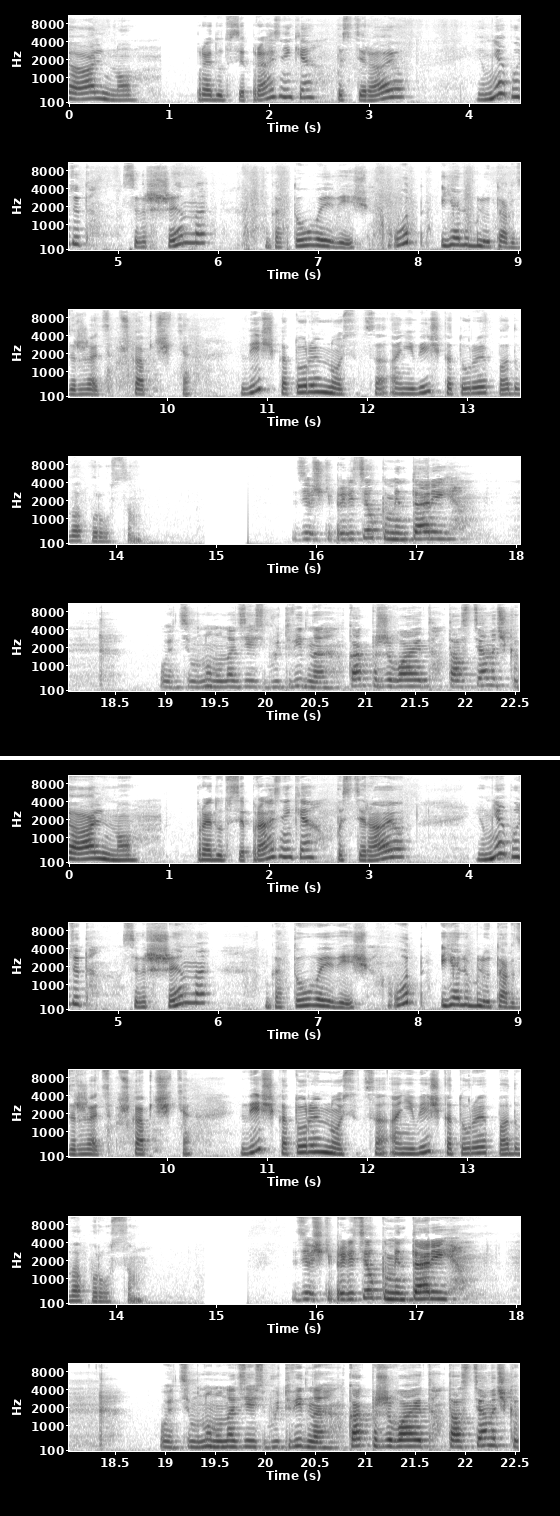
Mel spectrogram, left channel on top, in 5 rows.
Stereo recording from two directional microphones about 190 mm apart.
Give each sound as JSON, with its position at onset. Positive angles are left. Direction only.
{"t": 0.0, "sound": "a sound", "side_deg": 0}
{"t": 1.3, "sound": "speech", "side_deg": -40}
{"t": 2.1, "sound": "speech", "side_deg": 5}
{"t": 2.7, "sound": "speech", "side_deg": -40}
{"t": 3.0, "sound": "speech", "side_deg": 5}
{"t": 15.8, "sound": "speech", "side_deg": 0}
